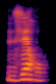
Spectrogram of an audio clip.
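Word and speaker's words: zéro: 자,에 발음 때문에 이렇게 읽는 거예요. 제호.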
